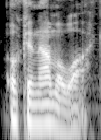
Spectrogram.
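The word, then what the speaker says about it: Oconomowoc: I don't remember how to pronounce it. the city in Wisconsin. Yeah. Okanama. Okanama walk.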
